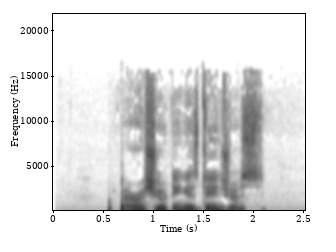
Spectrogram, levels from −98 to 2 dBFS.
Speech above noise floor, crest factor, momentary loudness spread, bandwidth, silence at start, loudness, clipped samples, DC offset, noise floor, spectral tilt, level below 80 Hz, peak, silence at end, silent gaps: 40 dB; 26 dB; 8 LU; 16 kHz; 0.55 s; -25 LUFS; under 0.1%; under 0.1%; -66 dBFS; -5 dB/octave; -44 dBFS; -2 dBFS; 0.4 s; none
